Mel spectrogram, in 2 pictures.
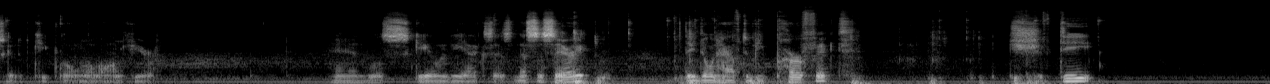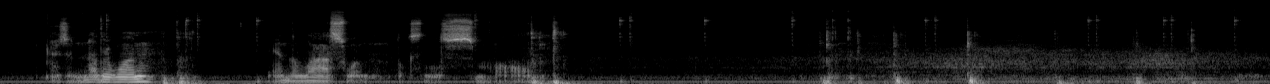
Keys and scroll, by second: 5.5 s, 5.7 x, 8.5 KP_1, 10.3 shift+d, 14.5 shift+d, 18.0 s, 18.2 x, 21.6 Tab, 22.4 Tab, 23.3 2.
